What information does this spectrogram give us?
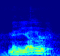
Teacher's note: the vowel y at the end of the word produces the consonant y when it's next to a word that starts with a vowel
